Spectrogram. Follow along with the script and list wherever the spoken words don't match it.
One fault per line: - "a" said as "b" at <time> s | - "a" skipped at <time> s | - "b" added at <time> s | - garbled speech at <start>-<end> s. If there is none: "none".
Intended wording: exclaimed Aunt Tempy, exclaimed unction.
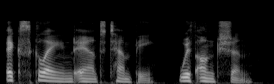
- "exclaimed" said as "with" at 1.8 s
